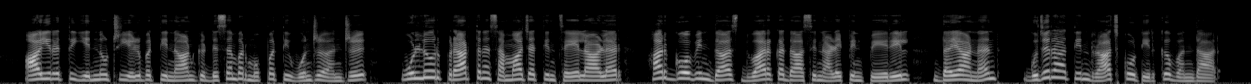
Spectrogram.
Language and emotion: Tamil, neutral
